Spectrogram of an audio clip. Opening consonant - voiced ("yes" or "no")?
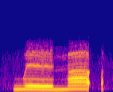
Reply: yes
